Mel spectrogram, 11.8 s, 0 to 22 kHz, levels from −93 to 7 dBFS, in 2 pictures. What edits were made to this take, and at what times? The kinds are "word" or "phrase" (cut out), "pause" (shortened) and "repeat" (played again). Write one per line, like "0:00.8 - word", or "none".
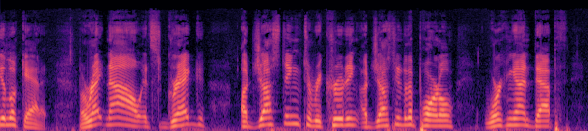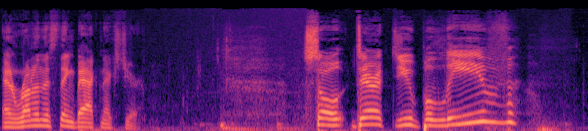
none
